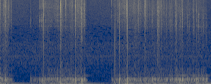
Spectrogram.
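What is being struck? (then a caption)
Metal mesh microphone grille. Long green nails on both hands slowly scratch the hollow metal mesh grille of a black desktop microphone. The result is a low, rumbling, scraping texture with faint bright ticks, coming in two sustained passes separated by a brief near-silent pause.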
